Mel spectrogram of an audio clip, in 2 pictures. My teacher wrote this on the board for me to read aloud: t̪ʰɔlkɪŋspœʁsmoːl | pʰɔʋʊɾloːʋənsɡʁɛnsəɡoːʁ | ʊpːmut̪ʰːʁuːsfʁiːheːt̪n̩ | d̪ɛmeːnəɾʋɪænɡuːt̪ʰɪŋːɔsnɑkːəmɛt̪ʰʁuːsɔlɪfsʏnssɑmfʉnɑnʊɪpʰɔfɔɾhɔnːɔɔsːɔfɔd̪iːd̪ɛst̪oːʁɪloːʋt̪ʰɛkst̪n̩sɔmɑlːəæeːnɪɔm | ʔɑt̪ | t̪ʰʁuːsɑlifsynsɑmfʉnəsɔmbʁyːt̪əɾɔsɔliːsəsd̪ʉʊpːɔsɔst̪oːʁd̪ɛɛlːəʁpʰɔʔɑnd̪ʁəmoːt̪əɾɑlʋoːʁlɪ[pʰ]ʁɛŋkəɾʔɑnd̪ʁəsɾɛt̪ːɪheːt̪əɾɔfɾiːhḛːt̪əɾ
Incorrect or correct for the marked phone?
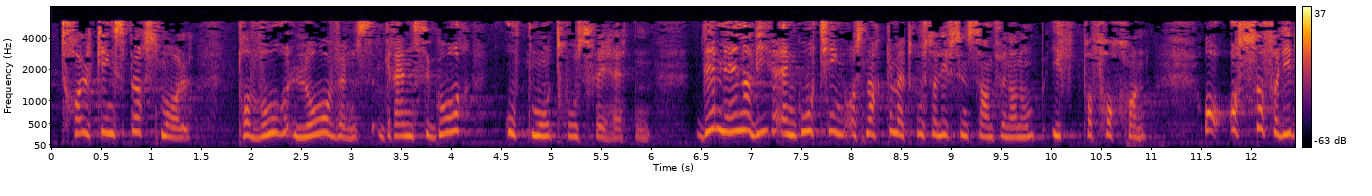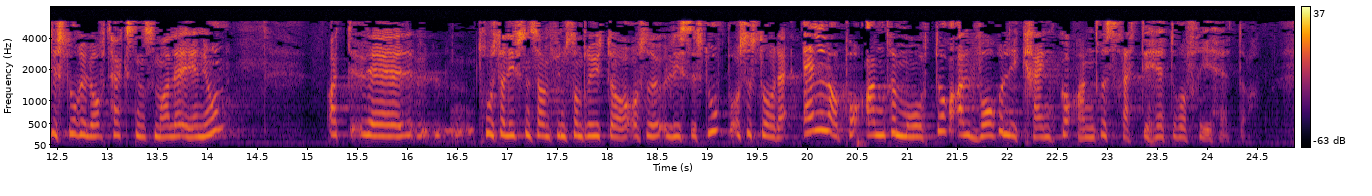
incorrect: kʰ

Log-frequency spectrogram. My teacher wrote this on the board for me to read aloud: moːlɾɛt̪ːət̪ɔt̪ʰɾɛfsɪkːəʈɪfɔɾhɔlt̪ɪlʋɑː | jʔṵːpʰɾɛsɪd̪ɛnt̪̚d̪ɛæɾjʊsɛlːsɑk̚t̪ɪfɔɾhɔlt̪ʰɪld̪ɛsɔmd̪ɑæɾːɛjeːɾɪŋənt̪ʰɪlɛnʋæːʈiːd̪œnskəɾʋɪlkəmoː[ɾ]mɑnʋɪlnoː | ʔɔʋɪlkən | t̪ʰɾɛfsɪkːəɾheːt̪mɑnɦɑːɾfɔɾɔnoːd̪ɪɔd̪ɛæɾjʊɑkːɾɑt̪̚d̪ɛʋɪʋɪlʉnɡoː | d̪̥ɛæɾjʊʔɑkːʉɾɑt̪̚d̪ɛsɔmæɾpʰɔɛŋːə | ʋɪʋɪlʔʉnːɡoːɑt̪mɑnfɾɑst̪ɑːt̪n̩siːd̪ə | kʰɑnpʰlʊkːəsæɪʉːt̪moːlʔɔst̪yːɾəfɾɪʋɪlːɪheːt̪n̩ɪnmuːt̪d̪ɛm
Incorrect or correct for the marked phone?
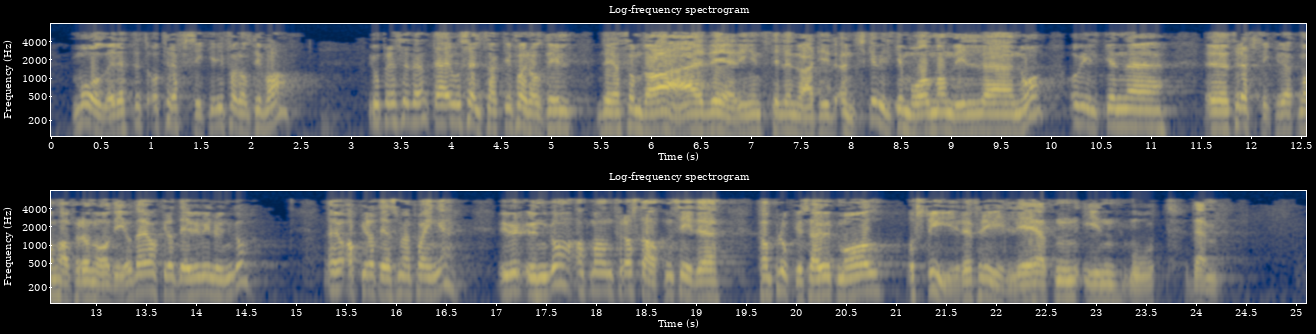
incorrect: l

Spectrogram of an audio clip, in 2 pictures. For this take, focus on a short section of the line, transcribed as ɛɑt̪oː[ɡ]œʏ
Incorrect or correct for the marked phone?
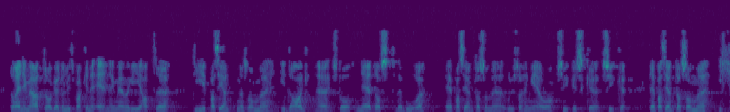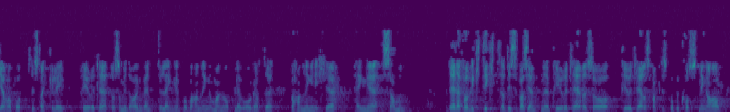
correct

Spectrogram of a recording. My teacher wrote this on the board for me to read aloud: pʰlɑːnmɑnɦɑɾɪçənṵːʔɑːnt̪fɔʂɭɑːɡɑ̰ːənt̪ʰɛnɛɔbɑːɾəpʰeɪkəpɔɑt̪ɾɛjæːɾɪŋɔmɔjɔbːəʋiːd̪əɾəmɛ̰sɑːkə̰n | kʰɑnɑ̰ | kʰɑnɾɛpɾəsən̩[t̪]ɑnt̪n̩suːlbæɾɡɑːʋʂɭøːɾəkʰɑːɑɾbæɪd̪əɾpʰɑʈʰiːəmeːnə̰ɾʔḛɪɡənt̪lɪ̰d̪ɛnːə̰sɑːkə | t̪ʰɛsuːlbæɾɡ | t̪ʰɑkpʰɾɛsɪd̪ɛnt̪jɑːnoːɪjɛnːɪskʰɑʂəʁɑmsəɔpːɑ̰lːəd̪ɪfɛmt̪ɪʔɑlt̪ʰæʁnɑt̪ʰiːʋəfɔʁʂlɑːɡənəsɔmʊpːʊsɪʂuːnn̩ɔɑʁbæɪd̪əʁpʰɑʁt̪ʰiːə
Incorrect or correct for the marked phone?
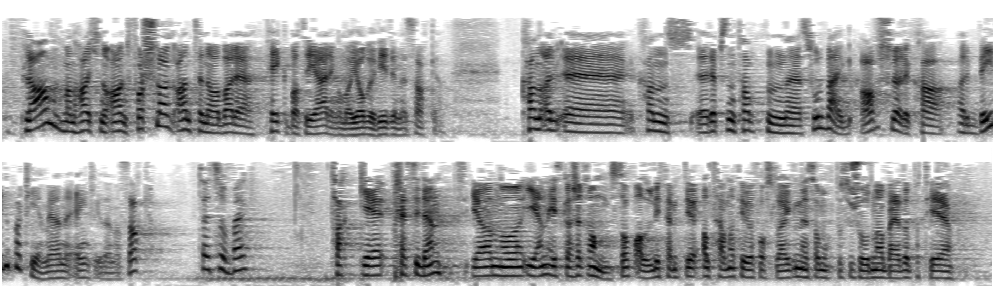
incorrect: t̪ʰ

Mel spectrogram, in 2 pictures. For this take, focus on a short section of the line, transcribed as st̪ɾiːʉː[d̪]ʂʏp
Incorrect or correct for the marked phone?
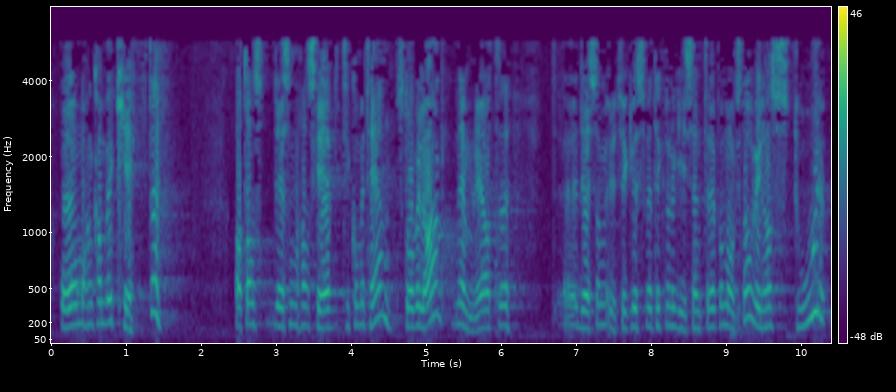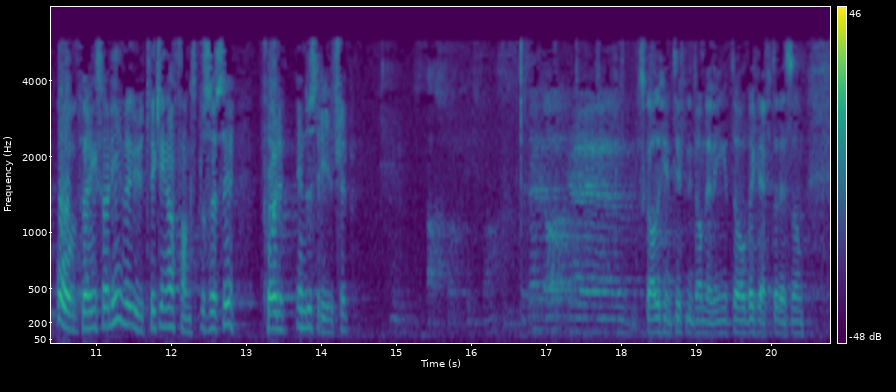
incorrect: t̪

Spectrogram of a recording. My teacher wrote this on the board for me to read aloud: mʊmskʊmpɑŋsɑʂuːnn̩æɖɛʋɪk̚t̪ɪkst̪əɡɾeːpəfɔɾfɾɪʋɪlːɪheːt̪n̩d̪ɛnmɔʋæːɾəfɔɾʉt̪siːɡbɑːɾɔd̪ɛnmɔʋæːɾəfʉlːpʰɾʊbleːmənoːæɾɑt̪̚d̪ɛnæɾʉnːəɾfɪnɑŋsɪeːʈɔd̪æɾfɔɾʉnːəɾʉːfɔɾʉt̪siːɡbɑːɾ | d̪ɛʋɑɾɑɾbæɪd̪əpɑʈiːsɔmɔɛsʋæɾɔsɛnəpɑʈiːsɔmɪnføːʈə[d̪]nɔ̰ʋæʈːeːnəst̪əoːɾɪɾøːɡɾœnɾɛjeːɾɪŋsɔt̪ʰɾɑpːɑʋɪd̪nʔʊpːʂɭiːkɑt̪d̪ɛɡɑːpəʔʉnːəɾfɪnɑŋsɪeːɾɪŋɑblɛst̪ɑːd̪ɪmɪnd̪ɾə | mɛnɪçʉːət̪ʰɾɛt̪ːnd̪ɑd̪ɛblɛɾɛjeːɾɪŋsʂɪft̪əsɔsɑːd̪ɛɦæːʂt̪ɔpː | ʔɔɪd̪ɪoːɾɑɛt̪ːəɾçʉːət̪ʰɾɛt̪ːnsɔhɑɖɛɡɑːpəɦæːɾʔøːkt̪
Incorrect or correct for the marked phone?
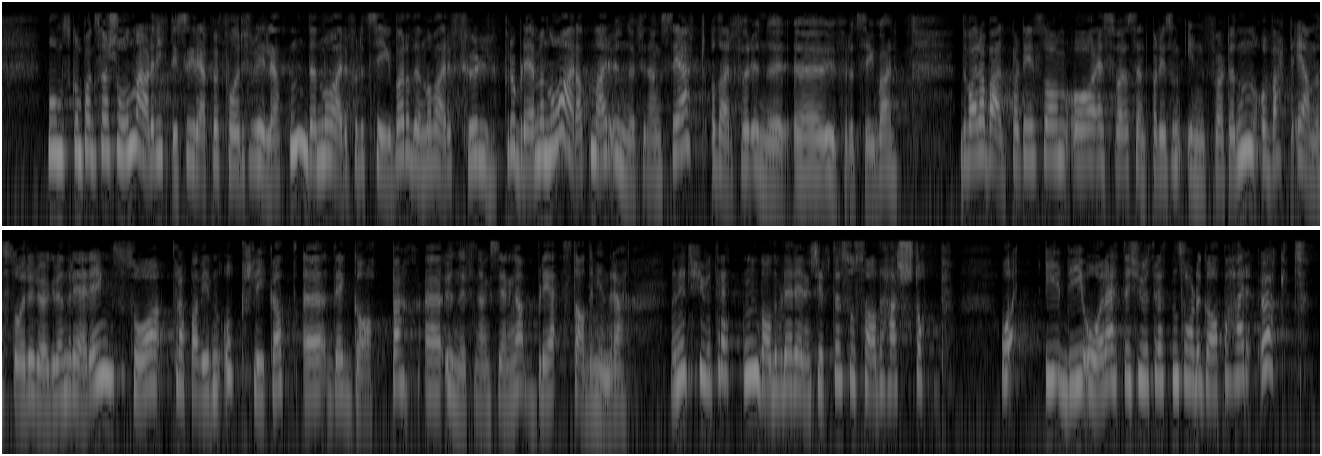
correct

